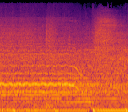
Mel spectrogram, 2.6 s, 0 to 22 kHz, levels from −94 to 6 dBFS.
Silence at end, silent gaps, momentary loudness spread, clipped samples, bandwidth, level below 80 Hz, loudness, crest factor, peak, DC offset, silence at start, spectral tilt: 0 s; none; 2 LU; under 0.1%; 17.5 kHz; -20 dBFS; -12 LUFS; 12 dB; 0 dBFS; under 0.1%; 0 s; -3.5 dB/octave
